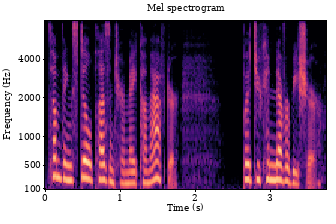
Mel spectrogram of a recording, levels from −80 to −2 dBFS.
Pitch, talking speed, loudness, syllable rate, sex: 235 Hz, 190 wpm, -18 LUFS, 6.5 syllables/s, female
